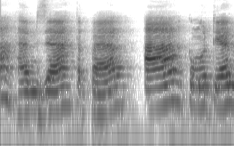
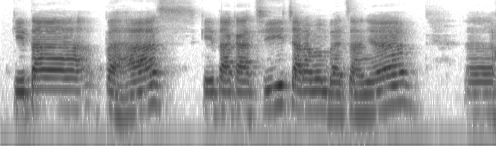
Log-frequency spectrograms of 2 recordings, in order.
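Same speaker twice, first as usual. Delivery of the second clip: ordinary talk, nothing marked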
